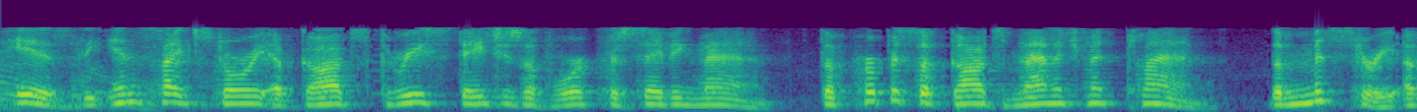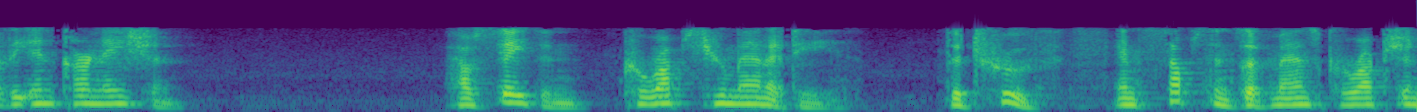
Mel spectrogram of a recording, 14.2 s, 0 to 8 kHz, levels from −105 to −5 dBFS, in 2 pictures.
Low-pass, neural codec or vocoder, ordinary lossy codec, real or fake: 7.2 kHz; none; AAC, 16 kbps; real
